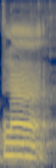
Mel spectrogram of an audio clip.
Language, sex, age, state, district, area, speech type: Hindi, female, 30-45, Bihar, Samastipur, rural, spontaneous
